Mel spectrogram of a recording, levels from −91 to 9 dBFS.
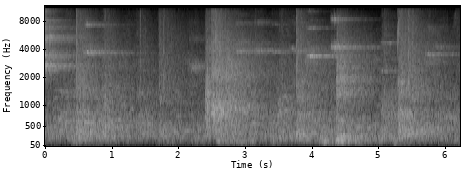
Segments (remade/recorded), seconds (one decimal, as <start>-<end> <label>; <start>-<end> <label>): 0.0-6.2 recorded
